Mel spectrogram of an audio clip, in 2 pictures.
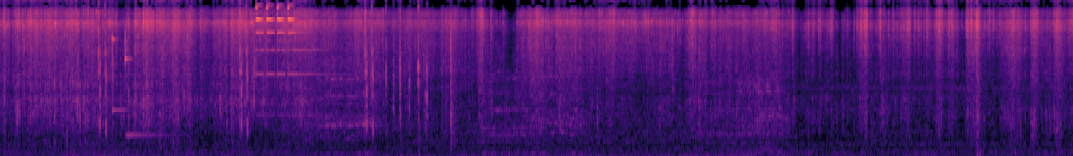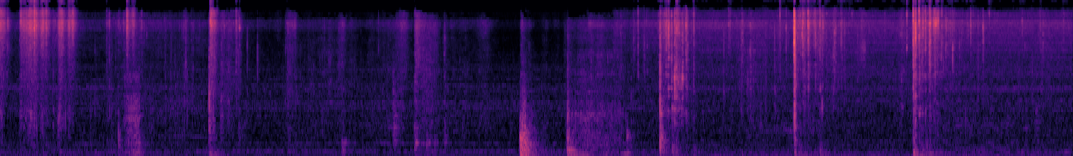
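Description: Aluminium foil crinkling as it is pressed down around a baking tray, followed by sparser clicks and a few sharp knocks, the loudest about two-thirds of the way through.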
